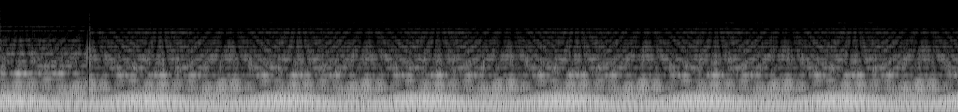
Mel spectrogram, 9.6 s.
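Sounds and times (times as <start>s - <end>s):
organ ending music: 0.0s - 9.5s.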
